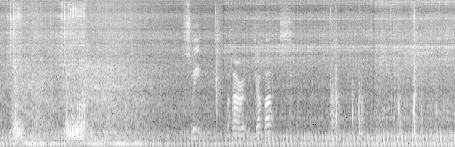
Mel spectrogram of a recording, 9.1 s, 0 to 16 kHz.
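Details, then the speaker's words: 2007/08 Polaris Outlaw 90 ATV revived, carb cleaned, run on jump box with bad battery: small single settles into even steady putter with regular firing pulses and clean revs; runs, revs, drives forward and reverse normally. "So, there we go. It's running. It revs up. It drives, goes in forwards and reverse."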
